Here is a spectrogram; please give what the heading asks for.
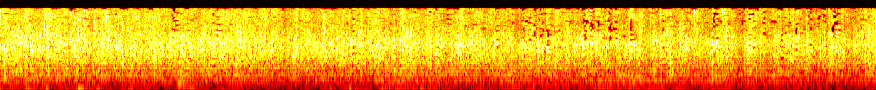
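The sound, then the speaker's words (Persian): An audience applauds with a loud, even wash of clapping that continues without a break for about nine seconds. “یک کف خیلی زیبا برای خانم بزن.”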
